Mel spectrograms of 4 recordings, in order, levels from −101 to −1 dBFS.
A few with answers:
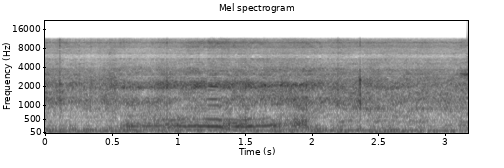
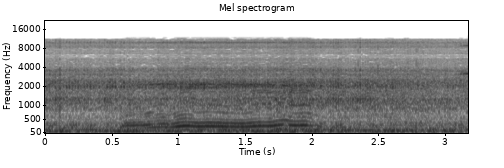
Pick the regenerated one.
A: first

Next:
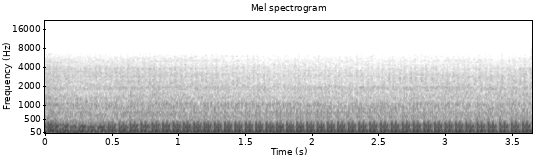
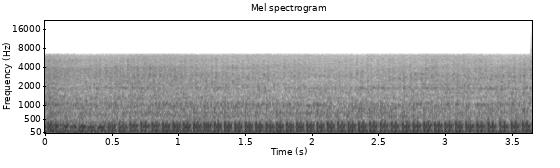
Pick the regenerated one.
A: second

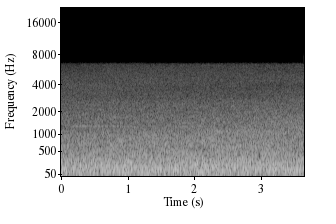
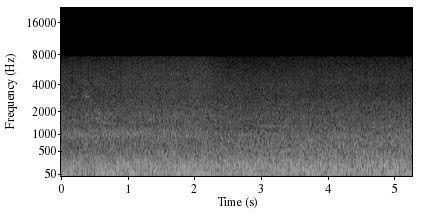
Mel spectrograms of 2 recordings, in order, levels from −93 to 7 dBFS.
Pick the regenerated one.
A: second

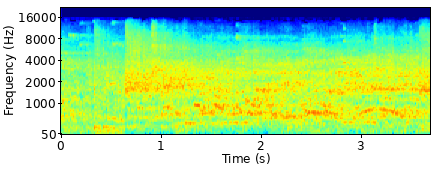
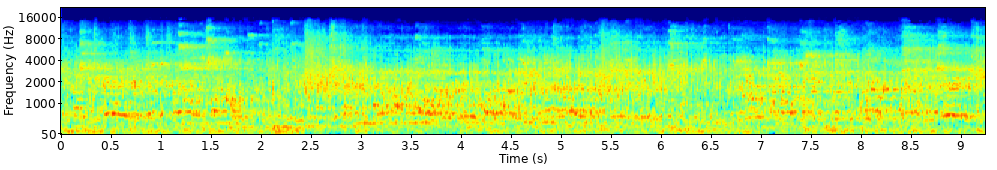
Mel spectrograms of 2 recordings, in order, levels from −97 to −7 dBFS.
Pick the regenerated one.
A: second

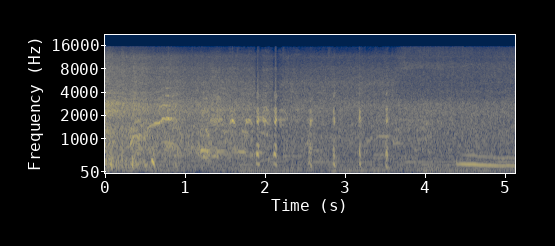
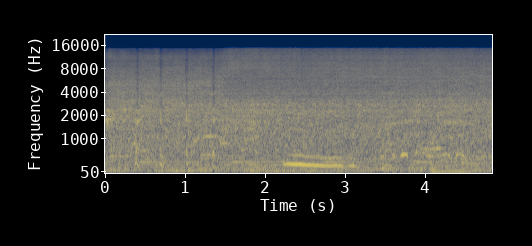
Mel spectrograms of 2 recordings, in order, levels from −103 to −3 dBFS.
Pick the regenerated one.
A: second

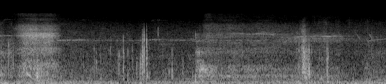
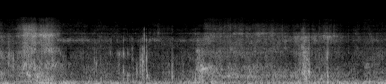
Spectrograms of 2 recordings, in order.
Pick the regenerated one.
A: second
